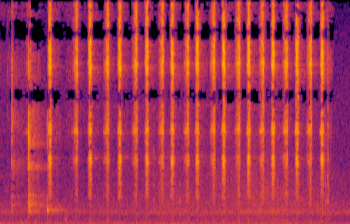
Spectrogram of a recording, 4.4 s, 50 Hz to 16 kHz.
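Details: Mercruiser 470 3.7L marine engine fuel pump, salvaged after being submerged, fitted with a new paper fuel filter and the bowl refitted, bench-tested: crisp, evenly spaced clicks about five a second with no hesitation or rattle; pump working properly.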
